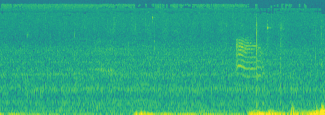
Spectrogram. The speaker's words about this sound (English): that's the cat rubbing on the microphone just so so people know on the podcast.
